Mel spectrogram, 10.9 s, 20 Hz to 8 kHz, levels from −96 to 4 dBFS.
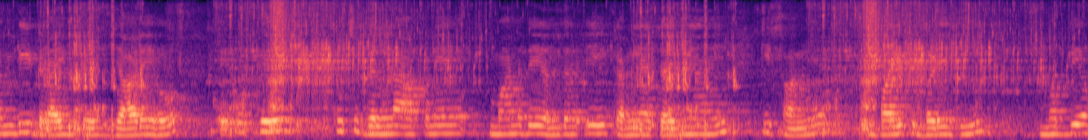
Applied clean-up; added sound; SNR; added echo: none; Toilet flush / Gurgling; 8 dB; reverberation time 1.3 s.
